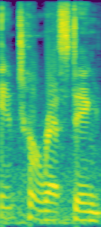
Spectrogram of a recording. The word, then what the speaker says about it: interesting: And by the way, North American English speakers, learn how to p pronounce interesting correctly. There's no tro in the word interesting. It is i t, not t r a.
